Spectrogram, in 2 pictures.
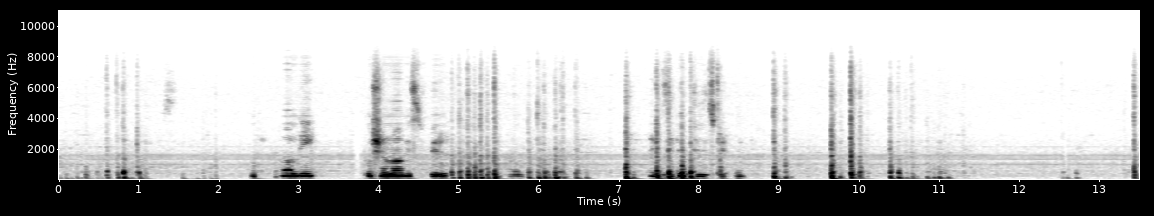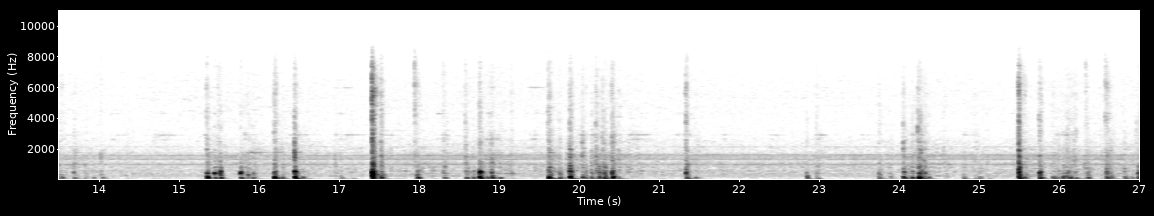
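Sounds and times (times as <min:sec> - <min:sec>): faint steady hum: 0:00.0 - 0:27.0
keyboard typing clicks: 0:00.2 - 0:01.2, 0:04.9 - 0:11.3, 0:13.4 - 0:14.2, 0:15.3 - 0:21.5, 0:23.7 - 0:27.0.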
